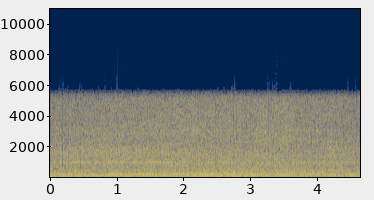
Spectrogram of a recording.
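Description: Diesel-electric locomotive engine running with a steady deep rumble as the locomotive moves slowly past.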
